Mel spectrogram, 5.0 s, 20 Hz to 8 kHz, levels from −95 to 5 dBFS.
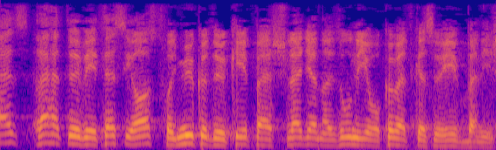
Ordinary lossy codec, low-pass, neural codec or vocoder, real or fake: AAC, 48 kbps; 7.2 kHz; none; real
